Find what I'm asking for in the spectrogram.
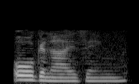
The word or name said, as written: organizing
